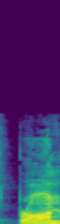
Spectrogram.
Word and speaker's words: Braun: really something you know if that guy is bran or bran like Mike brought on okay well anyway I know this in two ways I looked it up on Twitter for a pronunciation guide and then I checked on Hugh Hewitt show where he was a guest and he would announced him as Mike Braun I'm voting for Mike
